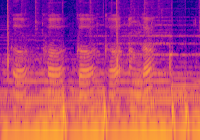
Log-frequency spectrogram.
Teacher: क वर्ग के सभी वर्णों का उच्चारण कंठ द्वारा किया जाता है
